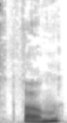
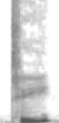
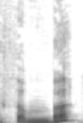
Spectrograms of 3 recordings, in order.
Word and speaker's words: thumb: That's thumb, spelt T-H-U-M-B. But we don't pronounce the final B. We don't say thumb, we say thumb, Rob, thumb.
